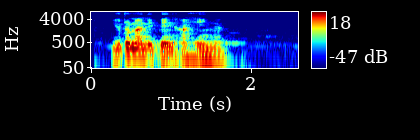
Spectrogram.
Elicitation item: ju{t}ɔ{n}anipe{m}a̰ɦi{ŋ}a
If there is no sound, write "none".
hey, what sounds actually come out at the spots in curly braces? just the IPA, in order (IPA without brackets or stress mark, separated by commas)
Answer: t, n, ɲ, ɲ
